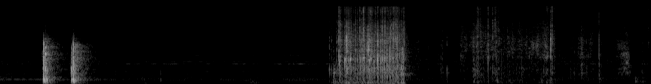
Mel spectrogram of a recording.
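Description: Oracle cards being shuffled by hand: two sharp taps about half a second in, then a dense riffle of cards lasting nearly a second in the middle, with softer card handling after it.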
